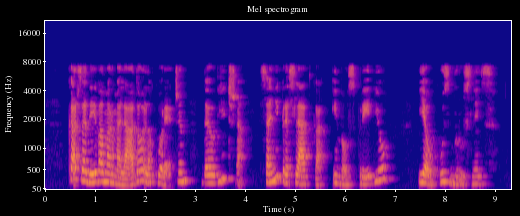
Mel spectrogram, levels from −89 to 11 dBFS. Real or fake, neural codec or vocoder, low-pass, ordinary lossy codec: real; none; 7.2 kHz; none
